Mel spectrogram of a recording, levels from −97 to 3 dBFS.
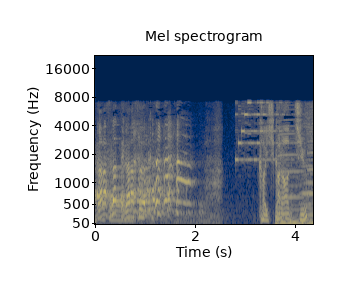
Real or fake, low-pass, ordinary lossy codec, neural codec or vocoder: real; 7.2 kHz; none; none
